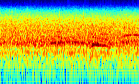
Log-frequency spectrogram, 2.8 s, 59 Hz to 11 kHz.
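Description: A stadium crowd in the NFL 2K3 football video game, in a steady, dense roar of cheering and applause that holds for the whole stretch without a break.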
